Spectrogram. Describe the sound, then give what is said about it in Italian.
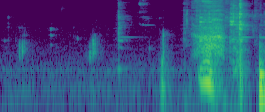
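Someone drinks water: a few soft, scattered gulping and swallowing sounds, then a louder wet, breathy swell of swallowing and exhaling, ending with a brief thump. “Mi ribevo l'acqua.”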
